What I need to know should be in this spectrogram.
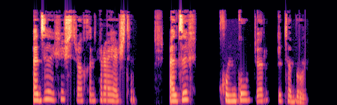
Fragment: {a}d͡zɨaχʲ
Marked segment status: correct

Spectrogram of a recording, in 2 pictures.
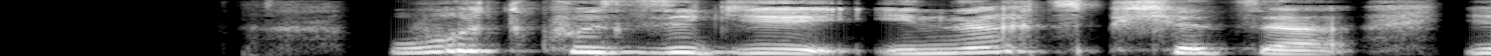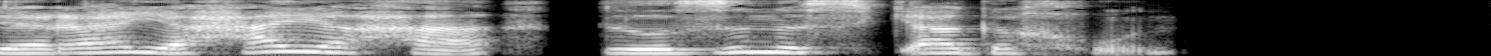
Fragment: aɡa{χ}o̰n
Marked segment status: correct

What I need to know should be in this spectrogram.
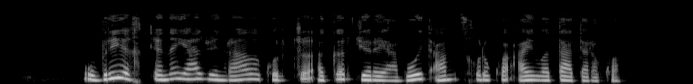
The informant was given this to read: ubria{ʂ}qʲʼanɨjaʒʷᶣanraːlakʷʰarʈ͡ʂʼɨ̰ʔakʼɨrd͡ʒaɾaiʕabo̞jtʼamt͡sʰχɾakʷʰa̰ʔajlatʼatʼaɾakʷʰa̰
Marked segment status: incorrect: χ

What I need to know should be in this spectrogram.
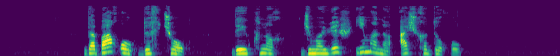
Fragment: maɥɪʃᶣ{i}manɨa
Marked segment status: correct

